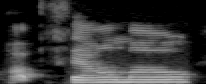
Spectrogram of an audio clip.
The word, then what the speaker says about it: ophthalmo: nephro nero onco ophthalmo ophthalmo is one of those words that it has more letters than it sounds like and they don't appear to go together the way that that you would think make sure you don't forget that oph before you get into that th that's one of those that you just have to study you just have to memorize osteopathopedo psycho radio rhino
